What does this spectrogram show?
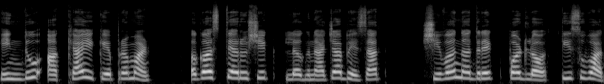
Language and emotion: Goan Konkani, neutral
